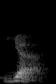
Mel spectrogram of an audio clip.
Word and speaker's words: you: So it's not oo, it is not you. The pronunciation is ya.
